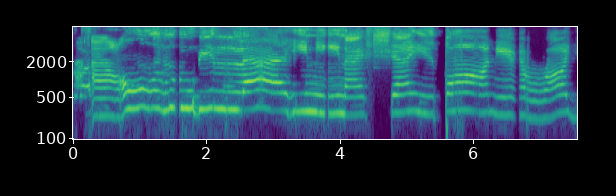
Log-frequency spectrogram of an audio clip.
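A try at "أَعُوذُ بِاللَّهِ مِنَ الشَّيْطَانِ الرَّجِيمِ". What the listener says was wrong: Huruf to al-jauh jangan masuk ke hidung. Syaito, keluarkan. Syaito.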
